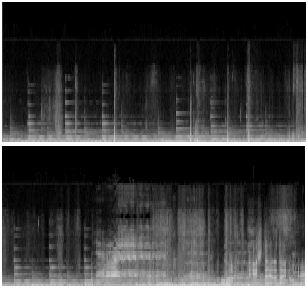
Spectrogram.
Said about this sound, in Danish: hest, hest.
